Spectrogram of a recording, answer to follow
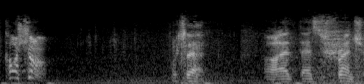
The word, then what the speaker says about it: cochon: This barn is not fit for man nor coach on. Butcher. Better to spend the time killing the roaches in your plague-ridden bistro than murdering my rhymes. The word is pronounced cochon.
